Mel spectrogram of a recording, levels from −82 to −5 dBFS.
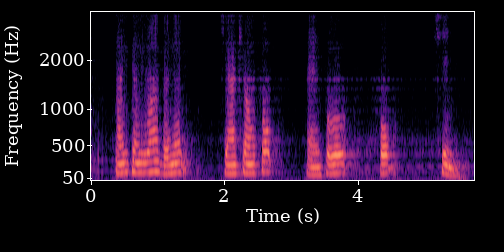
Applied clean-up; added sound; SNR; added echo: neural separator model SepFormer DNS4.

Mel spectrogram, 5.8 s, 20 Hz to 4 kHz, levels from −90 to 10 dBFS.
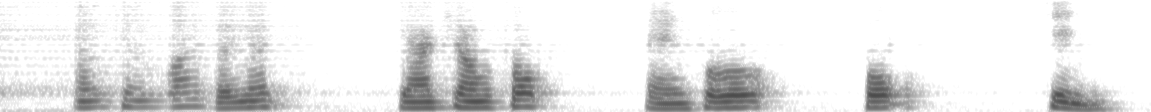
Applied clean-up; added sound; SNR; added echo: neural mask model DeepFilterNet 3.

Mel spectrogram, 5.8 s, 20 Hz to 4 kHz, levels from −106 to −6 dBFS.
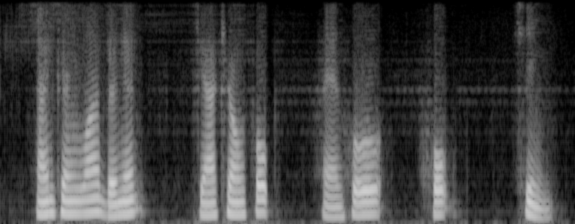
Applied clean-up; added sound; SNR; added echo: neural separator model SepFormer WHAMR!.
